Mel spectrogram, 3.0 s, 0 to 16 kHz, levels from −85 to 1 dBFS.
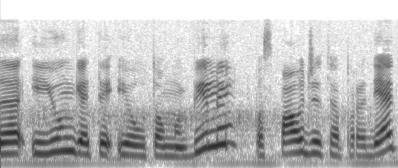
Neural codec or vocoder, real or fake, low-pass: none; real; 10.8 kHz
